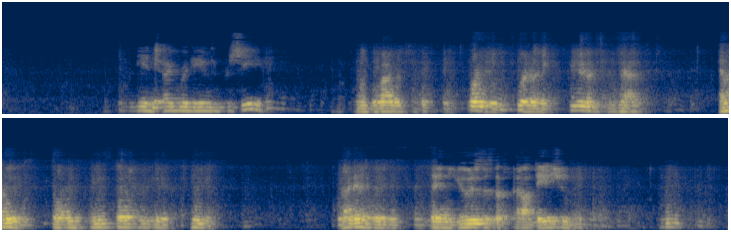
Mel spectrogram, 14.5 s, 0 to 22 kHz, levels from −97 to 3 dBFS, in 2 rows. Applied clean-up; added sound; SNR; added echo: neural mask model DeepFilterNet 3.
